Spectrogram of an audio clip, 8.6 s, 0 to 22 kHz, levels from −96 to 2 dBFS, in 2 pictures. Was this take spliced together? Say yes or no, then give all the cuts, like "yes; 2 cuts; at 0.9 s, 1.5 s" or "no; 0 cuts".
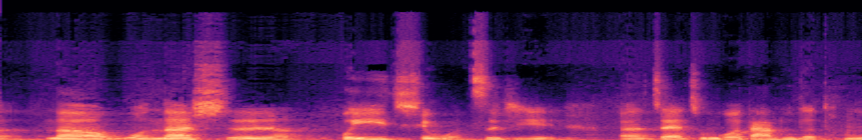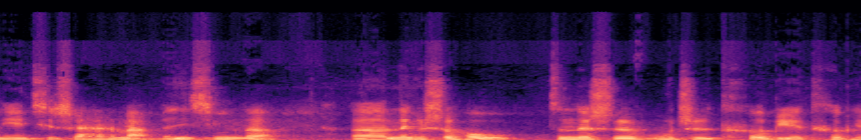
no; 0 cuts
